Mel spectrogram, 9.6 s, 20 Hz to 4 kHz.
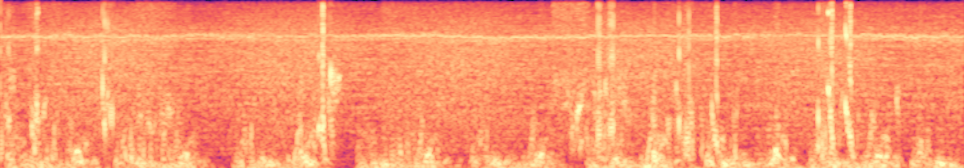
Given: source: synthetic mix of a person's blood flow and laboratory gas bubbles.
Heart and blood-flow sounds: Doppler ultrasound of blood flow; precordium
0.00-0.61 s: bubbles
1.00-1.17 s: bubbles
1.22-1.77 s: bubbles
3.14-3.42 s: bubbles
3.81-4.20 s: bubbles
5.51-6.31 s: bubbles
6.65-6.96 s: bubbles
6.99-7.25 s: bubbles
7.30-7.40 s: bubbles
8.16-8.60 s: bubbles
8.95-9.02 s: bubbles
9.17-9.26 s: bubbles
From the record:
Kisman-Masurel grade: 232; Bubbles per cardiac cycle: several, 3 to 8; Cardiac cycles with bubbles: 50 to 99%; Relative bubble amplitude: moderate (0.250 to 0.450); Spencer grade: 3 (all of the cardiac periods contain showers or single bubble signals, but not dominating or overriding the cardiac motion signals); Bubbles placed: only in the low amplitude regions of the cardiac cycle

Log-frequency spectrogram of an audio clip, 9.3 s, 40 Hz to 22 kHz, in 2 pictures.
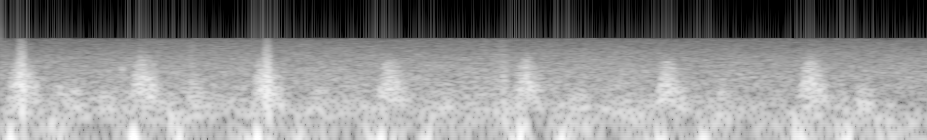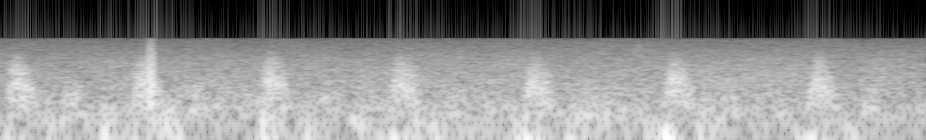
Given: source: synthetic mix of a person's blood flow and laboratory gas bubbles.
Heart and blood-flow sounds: Doppler ultrasound of blood flow; subclavian vein
0.27-0.33 s: bubbles
0.48-0.63 s: bubbles
From the record:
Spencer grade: 1 (occasional bubble signal discernible with the cardiac motion signal, with majority of cardiac periods free of bubbles); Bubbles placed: anywhere in the cardiac cycle

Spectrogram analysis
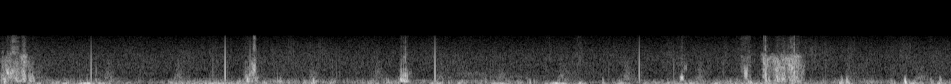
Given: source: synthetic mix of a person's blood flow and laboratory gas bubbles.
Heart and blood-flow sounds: Doppler ultrasound of blood flow; subclavian vein
0.00-0.36 s: bubbles
2.44-2.60 s: bubbles
3.98-4.12 s: bubbles
6.76-6.87 s: bubbles
7.41-7.51 s: bubbles
7.59-8.05 s: bubbles
From the record:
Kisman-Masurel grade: 123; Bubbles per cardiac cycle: 1 to 2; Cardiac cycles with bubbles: 10 to 50%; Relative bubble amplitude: loud (0.450 to 0.775); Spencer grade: 2 (many but less than half of the cardiac periods contain bubble signals, singularly or in groups); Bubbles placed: anywhere in the cardiac cycle

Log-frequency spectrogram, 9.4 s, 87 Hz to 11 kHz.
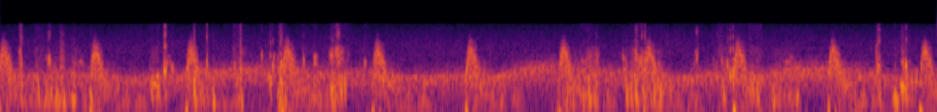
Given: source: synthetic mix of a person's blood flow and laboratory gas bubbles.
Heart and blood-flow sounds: Doppler ultrasound of blood flow; subclavian vein
0.17-0.26 s: bubbles
0.34-0.97 s: bubbles
1.50-1.76 s: bubbles
1.90-2.20 s: bubbles
2.32-2.46 s: bubbles
2.58-2.88 s: bubbles
3.01-3.07 s: bubbles
3.10-3.53 s: bubbles
3.63-3.68 s: bubbles
5.62-6.00 s: bubbles
6.21-6.65 s: bubbles
6.93-6.98 s: bubbles
7.13-7.62 s: bubbles
7.70-8.01 s: bubbles
8.75-8.84 s: bubbles
8.92-9.19 s: bubbles
From the record:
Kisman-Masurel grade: 232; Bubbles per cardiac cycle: several, 3 to 8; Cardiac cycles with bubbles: 50 to 99%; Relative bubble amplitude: moderate (0.250 to 0.450); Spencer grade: 3 (all of the cardiac periods contain showers or single bubble signals, but not dominating or overriding the cardiac motion signals); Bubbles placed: anywhere in the cardiac cycle

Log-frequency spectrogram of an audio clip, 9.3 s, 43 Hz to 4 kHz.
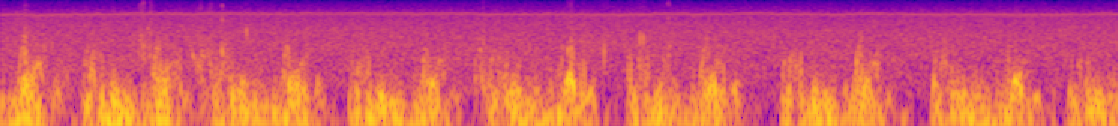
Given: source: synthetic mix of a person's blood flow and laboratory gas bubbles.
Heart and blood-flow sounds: Doppler ultrasound of blood flow; precordium
0.47-0.58 s: bubbles
1.13-1.55 s: bubbles
1.57-1.89 s: bubbles
2.02-2.08 s: bubbles
3.91-4.37 s: bubbles
4.81-4.92 s: bubbles
4.99-5.07 s: bubbles
5.18-5.39 s: bubbles
5.42-5.63 s: bubbles
From the record:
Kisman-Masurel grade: 221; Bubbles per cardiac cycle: several, 3 to 8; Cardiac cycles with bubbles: 10 to 50%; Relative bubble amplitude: barely perceptible (0.100 to 0.250); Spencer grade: 2 (many but less than half of the cardiac periods contain bubble signals, singularly or in groups); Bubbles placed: only in the low amplitude regions of the cardiac cycle

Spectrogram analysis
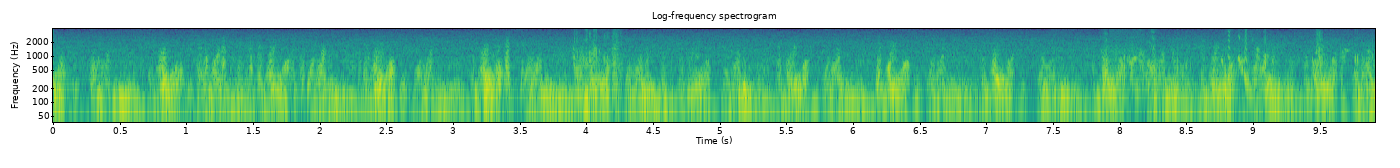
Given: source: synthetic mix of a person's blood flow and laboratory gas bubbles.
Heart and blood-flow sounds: Doppler ultrasound of blood flow; precordium
3.89-4.29 s: bubbles
7.85-8.32 s: bubbles
8.38-8.55 s: bubbles
8.65-9.13 s: bubbles
9.40-9.92 s: bubbles
From the record:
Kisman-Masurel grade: 221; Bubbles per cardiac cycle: several, 3 to 8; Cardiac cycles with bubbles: 10 to 50%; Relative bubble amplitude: barely perceptible (0.100 to 0.250); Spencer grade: 2 (many but less than half of the cardiac periods contain bubble signals, singularly or in groups); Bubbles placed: anywhere in the cardiac cycle

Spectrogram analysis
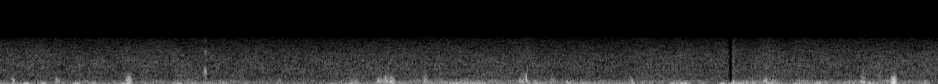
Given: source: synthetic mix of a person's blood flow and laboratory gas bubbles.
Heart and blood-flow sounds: Doppler ultrasound of blood flow; subclavian vein
2.03-2.08 s: bubbles
5.22-5.31 s: bubbles
From the record:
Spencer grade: 2 (many but less than half of the cardiac periods contain bubble signals, singularly or in groups); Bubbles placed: anywhere in the cardiac cycle

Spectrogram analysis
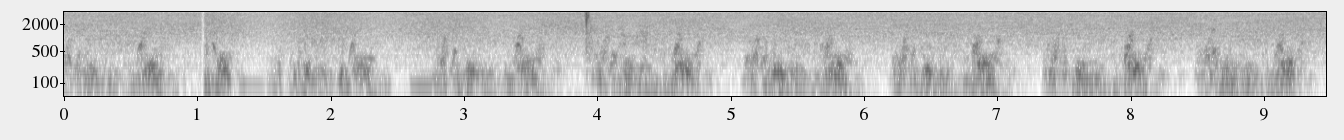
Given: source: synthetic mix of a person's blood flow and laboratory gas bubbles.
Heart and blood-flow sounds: Doppler ultrasound of blood flow; precordium
8.54-8.75 s: bubbles
From the record:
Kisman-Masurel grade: 111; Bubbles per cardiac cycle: 1 to 2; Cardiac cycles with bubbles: 1 to 10%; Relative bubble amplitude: barely perceptible (0.100 to 0.250); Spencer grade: 1 (occasional bubble signal discernible with the cardiac motion signal, with majority of cardiac periods free of bubbles); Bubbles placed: only in the low amplitude regions of the cardiac cycle

